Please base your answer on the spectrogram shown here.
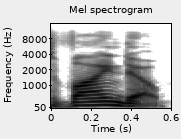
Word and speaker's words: Vindo: And that's Vindo, pronounced just like Window.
